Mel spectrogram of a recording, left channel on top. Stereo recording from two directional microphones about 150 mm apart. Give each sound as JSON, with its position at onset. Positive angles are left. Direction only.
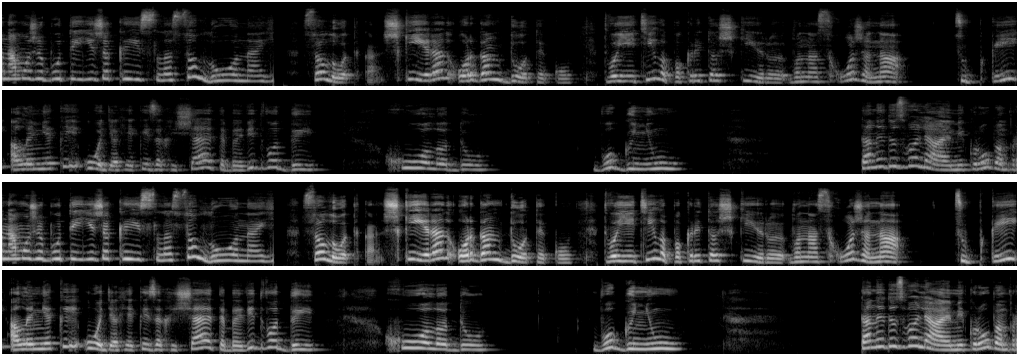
{"t": 0.0, "sound": "speech", "side_deg": -25}
{"t": 2.8, "sound": "speech", "side_deg": -40}
{"t": 16.0, "sound": "speech", "side_deg": -40}
{"t": 18.7, "sound": "speech", "side_deg": -40}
